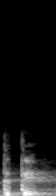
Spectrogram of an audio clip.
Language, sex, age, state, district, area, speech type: Punjabi, male, 45-60, Punjab, Jalandhar, urban, spontaneous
